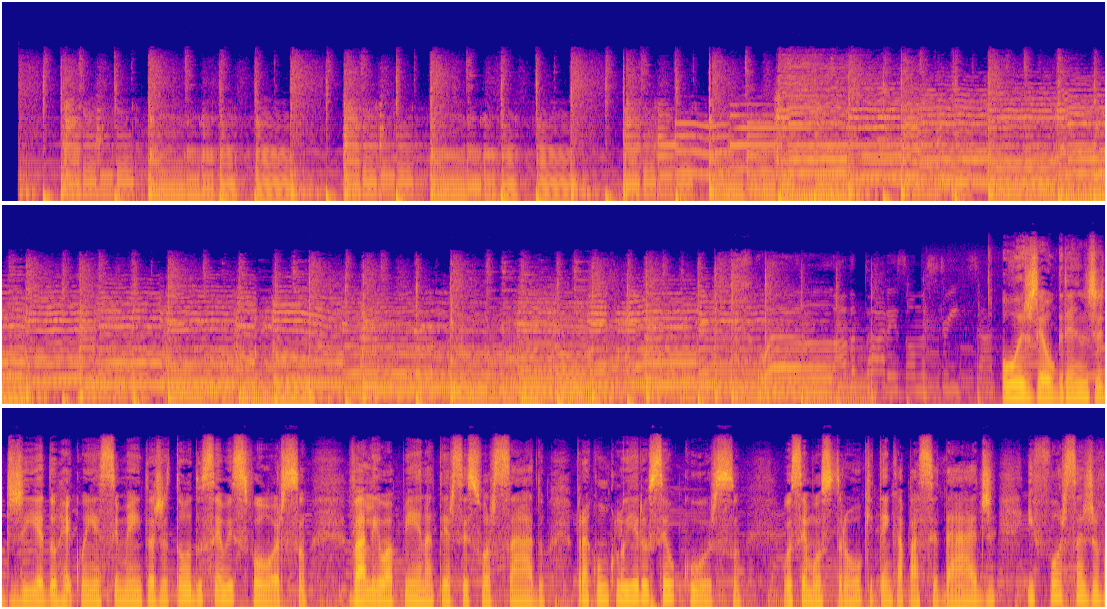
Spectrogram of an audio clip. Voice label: Formatura Feminino; Amigo

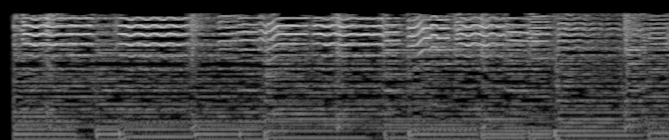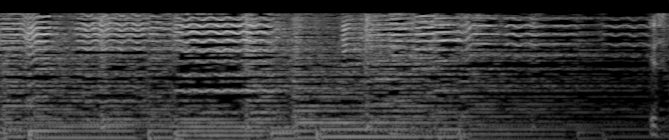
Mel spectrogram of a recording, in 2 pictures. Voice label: ANIV. ATRAZADO ROMANTICO M; Aniversários; masc

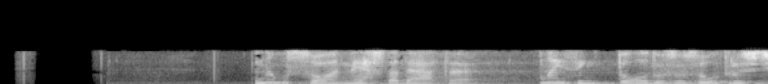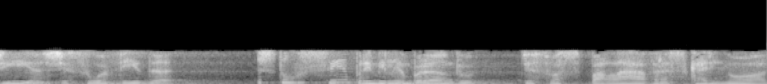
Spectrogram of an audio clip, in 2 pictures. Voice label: MADRINHA, Telemensagens, Aniversarios, fem; Telemensagens 2017

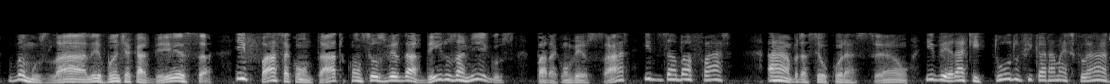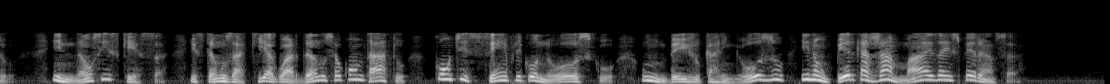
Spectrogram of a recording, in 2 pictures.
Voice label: Otimismo amiga duas vozes, Só Voz; Telemensagens; AMIZADE; masc

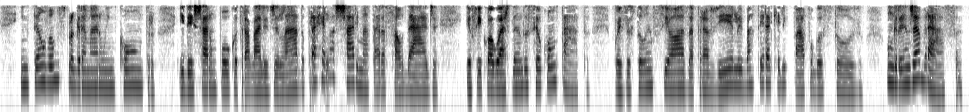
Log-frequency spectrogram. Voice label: SAUDADES AMIGO, Telemensagens, Só Voz, fem

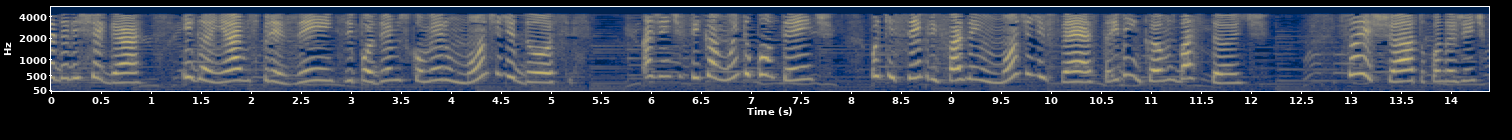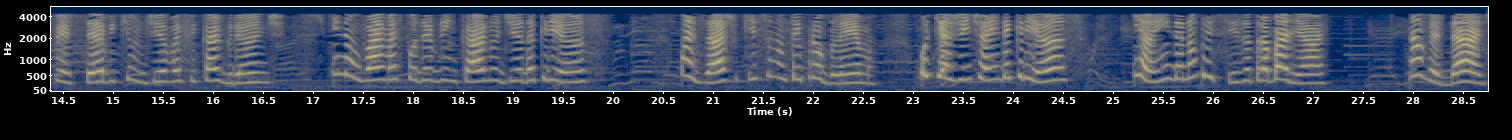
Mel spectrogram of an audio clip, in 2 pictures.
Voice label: DIA DAS CRIANÇAS P AMIGO(A), Infantil masc; Telemensagens 2017

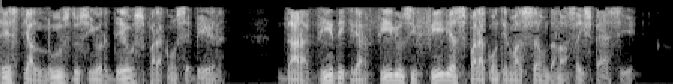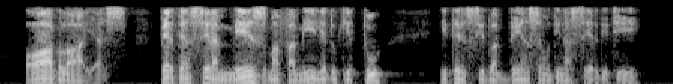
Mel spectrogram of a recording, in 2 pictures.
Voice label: Aniversário Mãe Masculino; Aniversarios; Telemensagens 2017

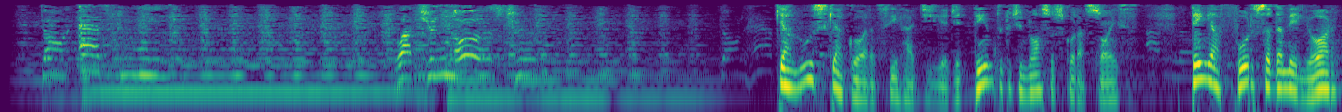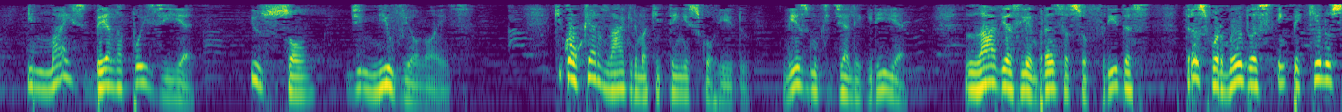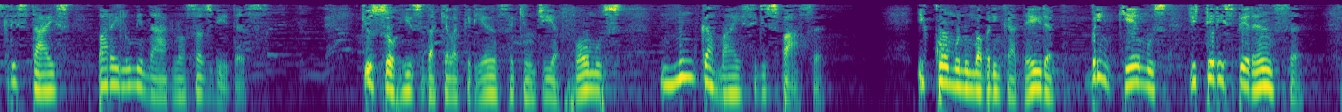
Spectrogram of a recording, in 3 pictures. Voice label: Aniversário Namoro Masculino; Aniversários; Aniversários diversos

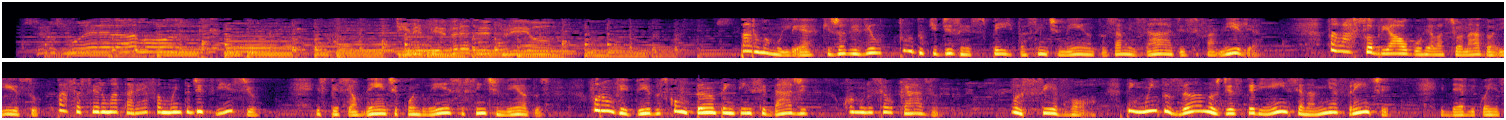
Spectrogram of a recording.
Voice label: AVÓ F, Telemensagens, Dia das Mães; Telemensagens 2017

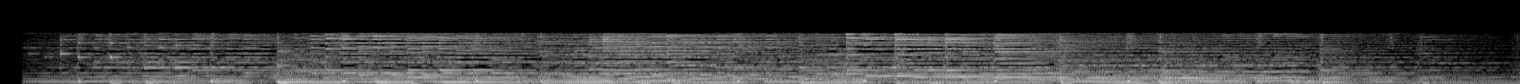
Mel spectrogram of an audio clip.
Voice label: aniversário para criança f; Aniversários; Aniversários diversos; fem

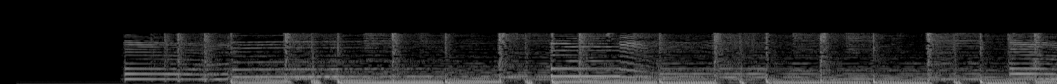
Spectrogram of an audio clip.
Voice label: BOA SORTE NOVO EMPREGO Feminino; Telemensagens; Telemensagens 2017

